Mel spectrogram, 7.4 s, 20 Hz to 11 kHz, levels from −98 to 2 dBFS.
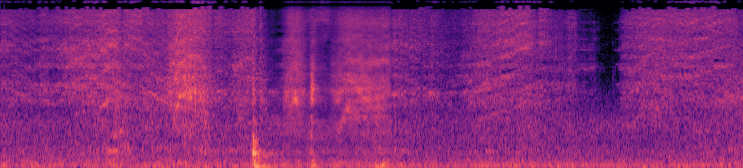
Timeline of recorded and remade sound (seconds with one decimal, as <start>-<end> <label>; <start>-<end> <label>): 0.0-2.7 recorded; 2.7-3.9 remade; 3.9-7.4 recorded

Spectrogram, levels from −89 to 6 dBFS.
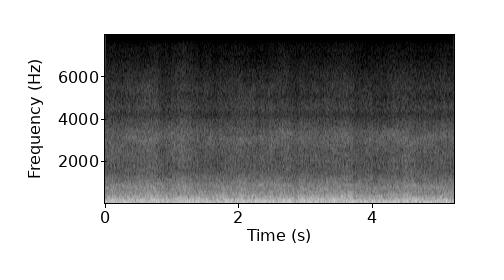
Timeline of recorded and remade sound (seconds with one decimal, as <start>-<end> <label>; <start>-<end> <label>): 0.0-5.2 remade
